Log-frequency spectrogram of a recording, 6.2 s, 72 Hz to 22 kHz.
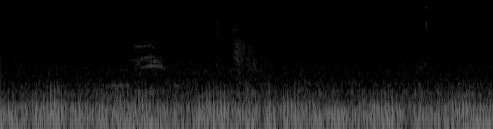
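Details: Rescued kitten, one of the foster kittens taken in during 2023, purring steadily in a low continuous rumble, with a faint, brief high meow around the two-second mark and some soft handling noises.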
